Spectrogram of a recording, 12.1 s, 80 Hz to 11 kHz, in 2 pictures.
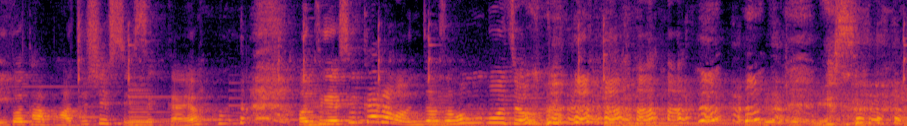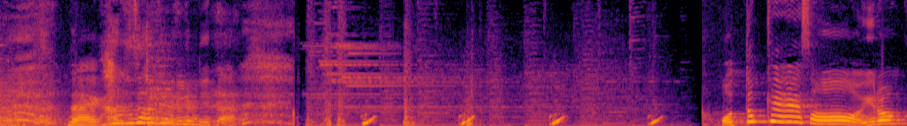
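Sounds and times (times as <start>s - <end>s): light background music: 0.0s - 12.0s
cartoon bloop pops: 8.4s - 10.5s.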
